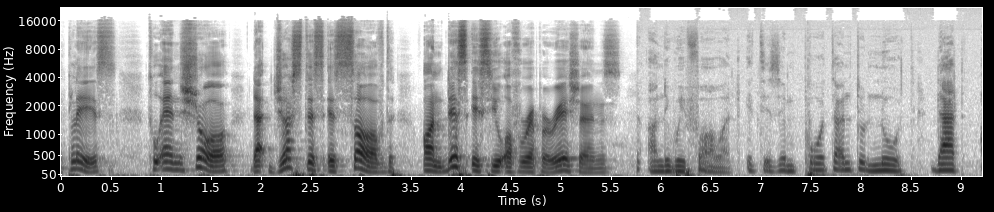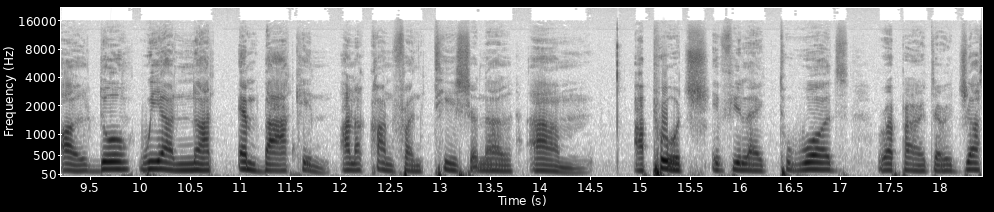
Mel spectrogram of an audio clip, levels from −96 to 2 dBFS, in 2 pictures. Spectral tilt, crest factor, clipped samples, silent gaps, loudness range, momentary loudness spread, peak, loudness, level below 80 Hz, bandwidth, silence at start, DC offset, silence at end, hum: -5.5 dB/octave; 18 dB; under 0.1%; none; 7 LU; 15 LU; 0 dBFS; -17 LUFS; -32 dBFS; 17 kHz; 0 s; under 0.1%; 0 s; none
